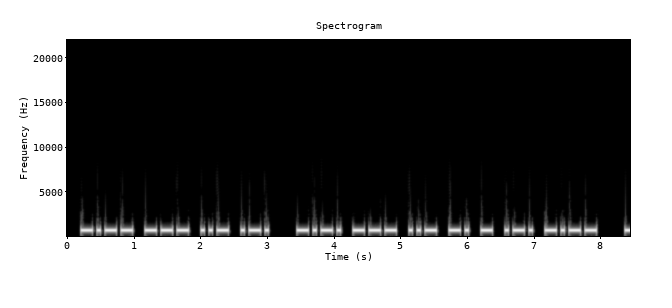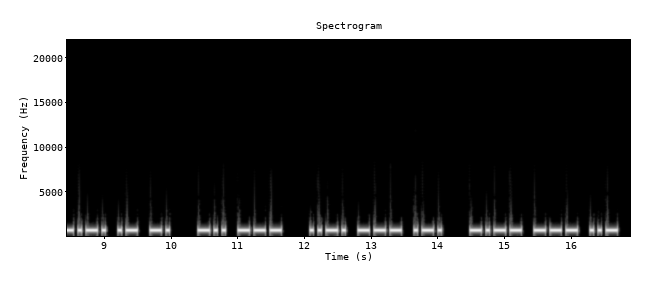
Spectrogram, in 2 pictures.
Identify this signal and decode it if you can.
Morse code, heard as a keyed tone, about 20 wpm, 700 Hz. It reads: YOUR COUNTRY CAN DO FOR YOU
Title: Sentences with 9-Word Phrases - 20wpm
